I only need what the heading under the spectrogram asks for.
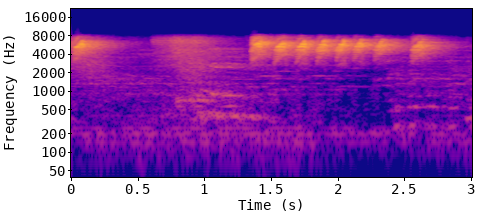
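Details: Pied fantail, known as flamboyan, singing energetically for songbird tutoring: a faint hissing sweep, then a steady series of about eight shrill, high chirps.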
